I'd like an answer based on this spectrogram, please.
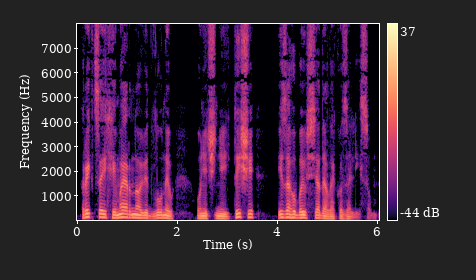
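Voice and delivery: usual speaking voice

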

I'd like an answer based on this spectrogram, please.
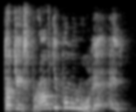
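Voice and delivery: набагато вище, задихаючись; кричи, бо давить; переляк. A narrator's reading. Хлопця придавили кавунами. (хлопець під кавунами перелякано кличе)

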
